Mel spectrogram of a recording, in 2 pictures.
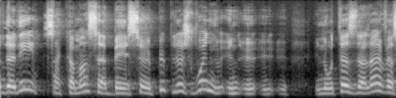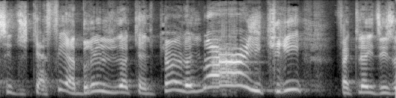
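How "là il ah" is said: retold yelp. Passenger scalded by coffee.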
